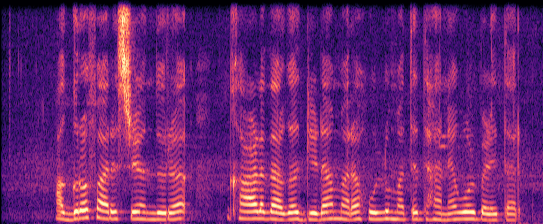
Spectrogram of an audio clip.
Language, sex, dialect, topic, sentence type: Kannada, female, Northeastern, agriculture, statement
